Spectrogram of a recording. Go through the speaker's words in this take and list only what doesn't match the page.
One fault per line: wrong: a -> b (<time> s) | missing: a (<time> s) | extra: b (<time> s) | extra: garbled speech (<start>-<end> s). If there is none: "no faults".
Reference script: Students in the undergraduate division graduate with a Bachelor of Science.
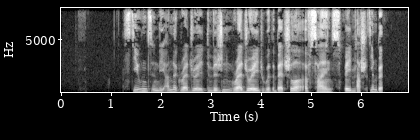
extra: garbled speech (5.7-6.4 s)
